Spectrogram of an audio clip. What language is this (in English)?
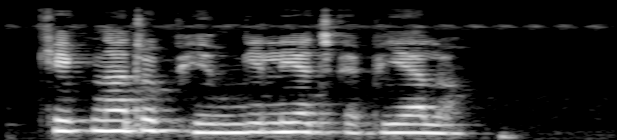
Luo (Kenya and Tanzania)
